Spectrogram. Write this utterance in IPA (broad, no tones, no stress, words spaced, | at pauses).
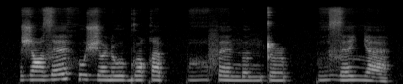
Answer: ʒɑzɛhuʒʌ ɳʊɡuqɪ pːɑ̤fɛŋəŋ ʈə˞pːə̤ zɛʎæ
